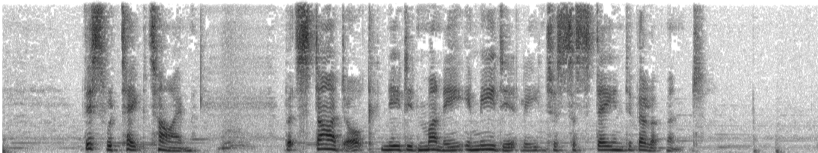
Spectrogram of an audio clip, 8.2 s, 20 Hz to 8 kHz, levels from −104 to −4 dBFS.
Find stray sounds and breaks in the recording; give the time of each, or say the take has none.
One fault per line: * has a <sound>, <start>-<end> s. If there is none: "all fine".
* has a whoosh, 2.2-2.6 s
